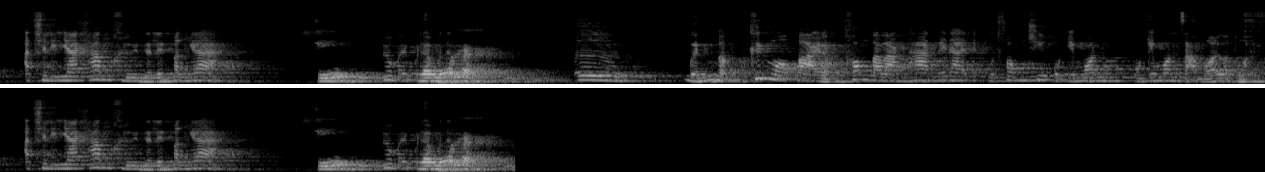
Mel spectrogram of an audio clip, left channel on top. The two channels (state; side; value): drops out; right; at 5.2 s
